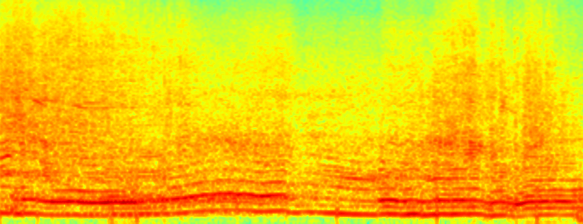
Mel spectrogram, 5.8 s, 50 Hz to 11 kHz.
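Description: A Lotus 69 Formula 3 single-seater, rebuilt in 1971 Monaco-winning livery, climbs the Shelsley Walsh hill course, its engine note loud and close, rising and easing through gear changes and holding a steady high-revving roar throughout.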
